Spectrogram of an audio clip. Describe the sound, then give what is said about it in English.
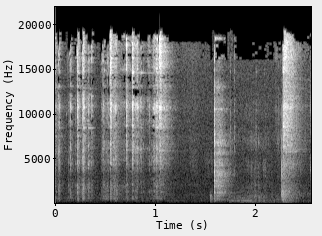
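Spoon stirring a thick, nutmeg-topped mixture in a pot, with a run of quick clinks and scrapes first, then a quieter stretch and two louder scraping strokes near the end. “Stir it just a little. Oh yeah, it's definitely thick. You can hear that.”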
